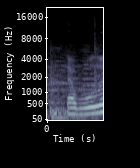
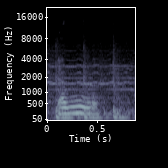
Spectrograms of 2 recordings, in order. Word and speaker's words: davul: I should mention too, davul is spelled D-A-V-U-L, and in Turkish, I believe, the V and the W are a little mushed together sometimes. It's not a davul and it's not a davul, it's a davul.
